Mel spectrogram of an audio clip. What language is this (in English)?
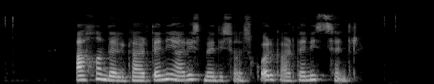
Georgian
